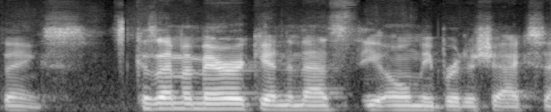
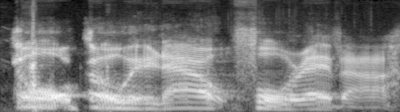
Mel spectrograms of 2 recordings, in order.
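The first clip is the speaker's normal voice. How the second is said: outraged Victorian master; 3 semitones higher, slower than usual. Pretend. Oliver Twist scene continued.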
